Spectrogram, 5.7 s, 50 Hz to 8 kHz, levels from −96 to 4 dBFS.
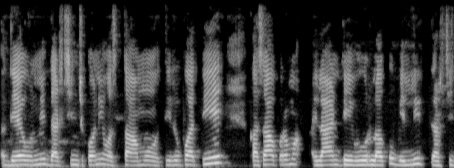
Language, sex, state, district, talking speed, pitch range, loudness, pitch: Telugu, male, Andhra Pradesh, Anantapur, 105 wpm, 205-225 Hz, -16 LUFS, 215 Hz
